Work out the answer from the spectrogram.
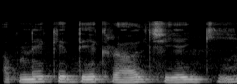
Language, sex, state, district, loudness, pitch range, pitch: Maithili, male, Bihar, Samastipur, -28 LUFS, 110-120 Hz, 115 Hz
